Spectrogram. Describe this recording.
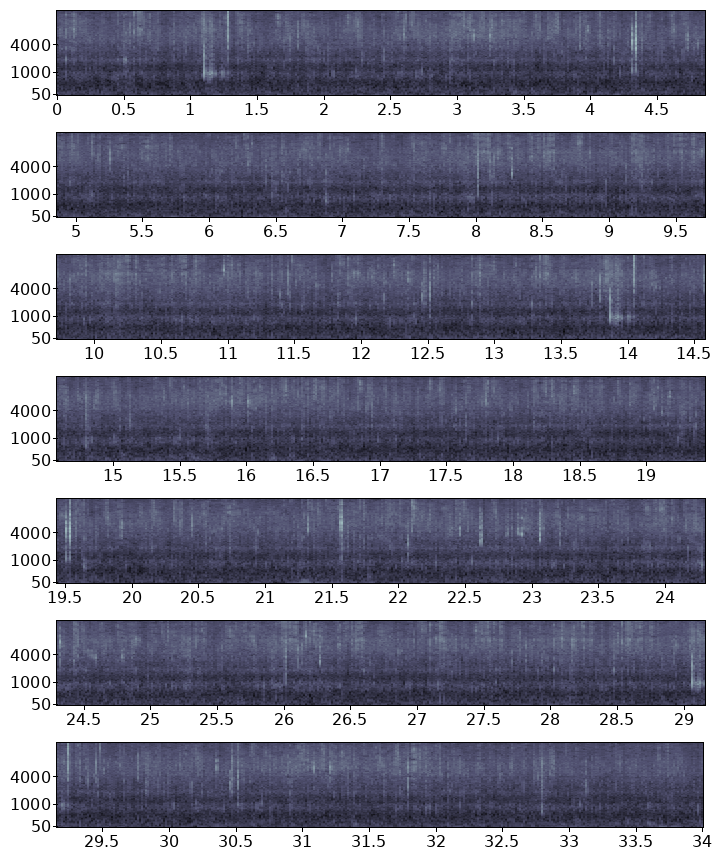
BS Swarm of roaches
A disgusting sound of a real box of cockroaches crawling next to a microphone. Enjoy!
disgusting, crawling, insects, Swarm, cockroaches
